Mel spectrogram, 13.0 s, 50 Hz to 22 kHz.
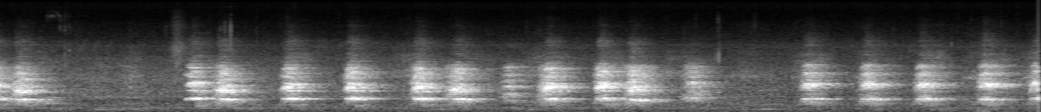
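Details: Neighbour's dog barking in the morning around 7:09, a long steady run of harmonic barks roughly every half second to second, pausing briefly near the middle before resuming.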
